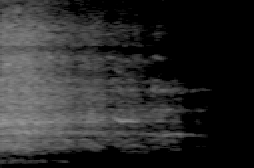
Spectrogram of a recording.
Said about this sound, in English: We have to do our deep breathing. So let's breathe in through your nose.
